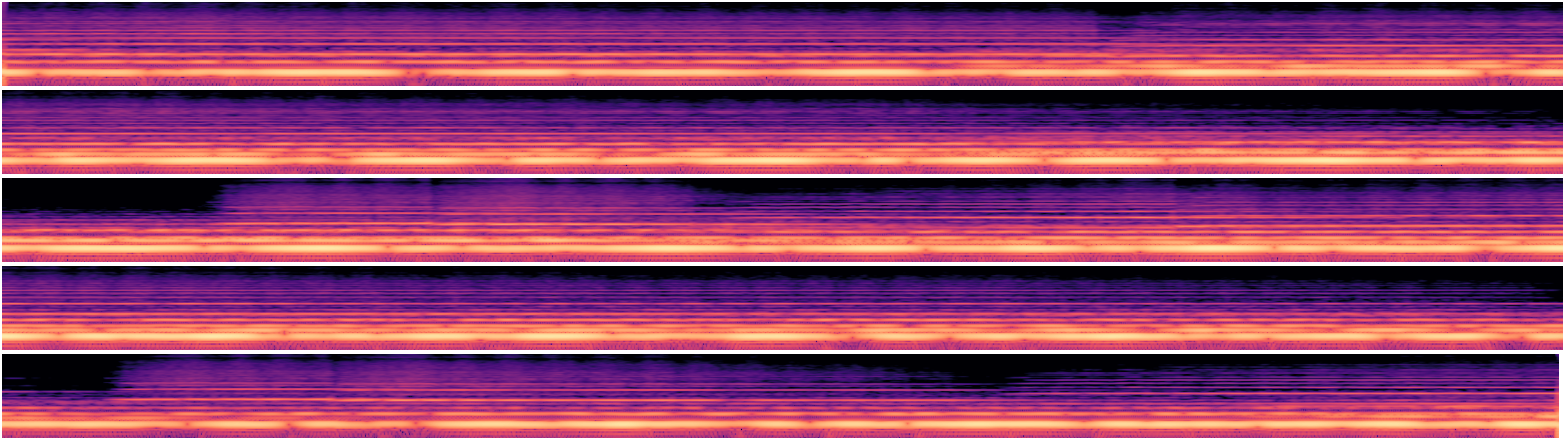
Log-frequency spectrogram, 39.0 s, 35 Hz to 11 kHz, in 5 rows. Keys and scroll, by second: 22.2 Escape, 28.1 3, 28.2 Return, 32.3 ctrl+7.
